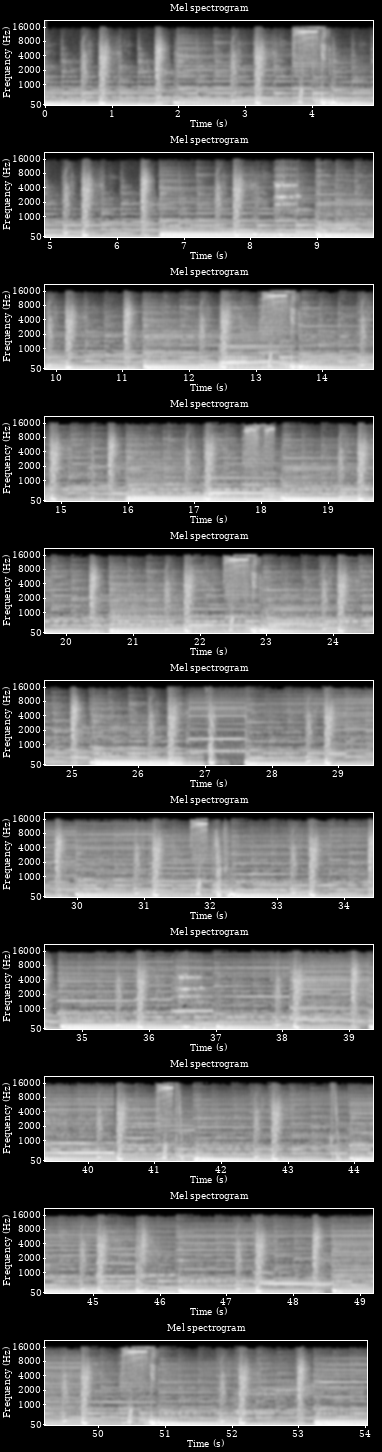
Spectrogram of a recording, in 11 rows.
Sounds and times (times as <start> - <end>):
Music: 0.0 - 54.0.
